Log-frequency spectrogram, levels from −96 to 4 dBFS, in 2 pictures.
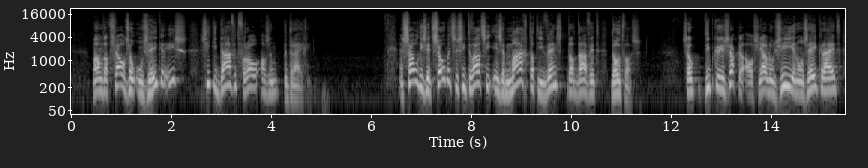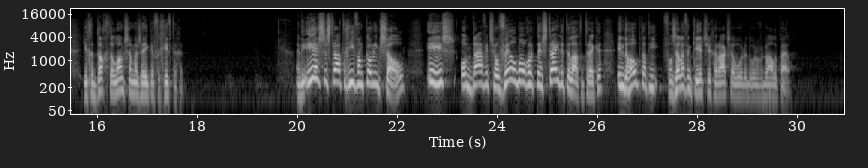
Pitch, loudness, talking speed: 175 Hz, -28 LUFS, 150 wpm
